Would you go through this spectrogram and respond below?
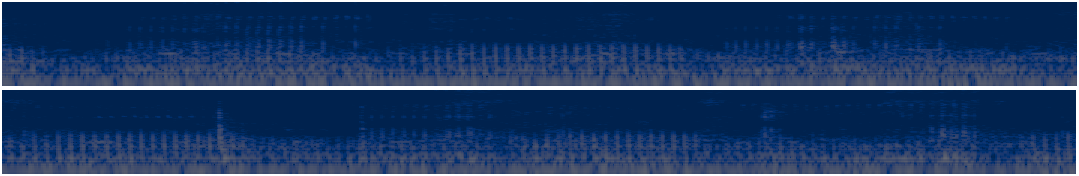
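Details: Resting kittens, formerly homeless animals, purring: a steady low rumbling purr that swells and eases in cycles roughly every second or so as they breathe, with a faint soft rustle above.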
